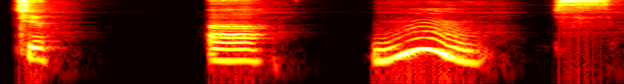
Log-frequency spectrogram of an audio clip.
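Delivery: j, uh, mps as separate sounds with gaps; sounding out. Shown as a demonstration. Teacher helping children read the word jumps, sounding it out. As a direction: break it into j-, uh, mps, one sound at a time.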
